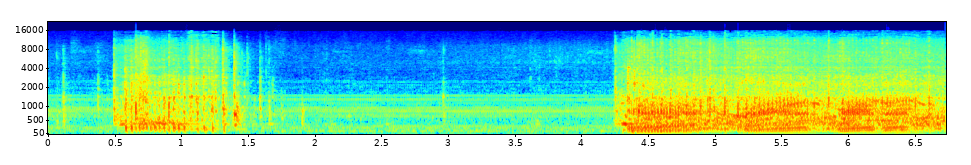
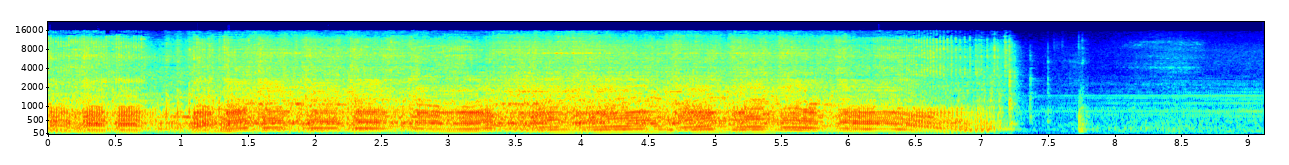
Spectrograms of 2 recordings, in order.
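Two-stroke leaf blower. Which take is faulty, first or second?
second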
